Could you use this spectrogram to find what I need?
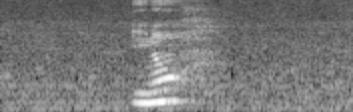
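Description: A woman speaks quietly, close by.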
